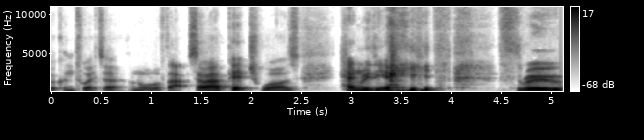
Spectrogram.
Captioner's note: chuckles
